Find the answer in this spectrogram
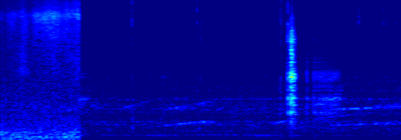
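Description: Near silence with faint hiss that cuts off under a second in, then faint handling noise and one short click about three seconds in, as stripped cable cores are fitted into the terminal block of a plastic multi-socket strip.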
